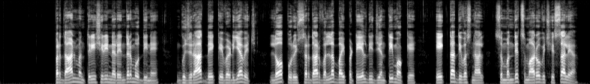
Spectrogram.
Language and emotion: Punjabi, neutral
